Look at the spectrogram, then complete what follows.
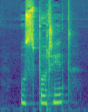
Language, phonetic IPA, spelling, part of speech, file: Czech, [ˈuspor̝ɪt], uspořit, verb, Cs-uspořit.ogg
- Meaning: to save (money for future use)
